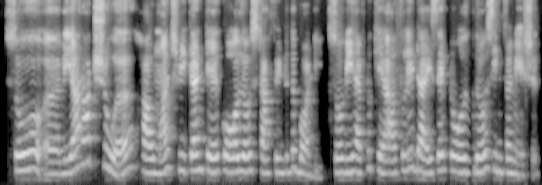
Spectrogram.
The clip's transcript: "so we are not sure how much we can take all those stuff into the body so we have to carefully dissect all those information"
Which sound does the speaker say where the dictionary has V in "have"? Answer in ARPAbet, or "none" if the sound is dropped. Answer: V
